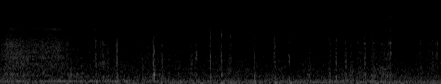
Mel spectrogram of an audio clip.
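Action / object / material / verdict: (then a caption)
scrape / thick paperback book / paper / none. Fingertips and nails scratch along the page edges of a thick paperback book, making a soft, steady, crackly rasp. Brief bright ticks and clicks from the nails stand out over a low, constant rumble, with a slightly hissier stretch at the start.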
